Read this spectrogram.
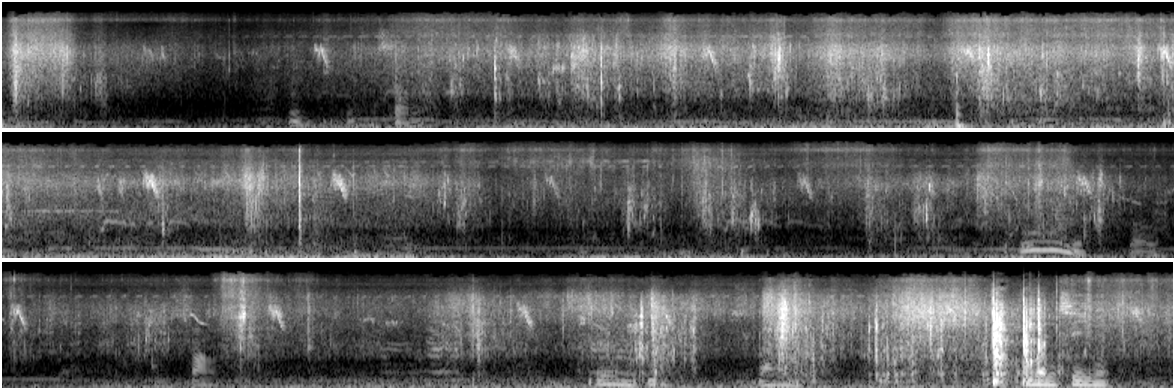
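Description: Dry straw rustles and crackles as a man pulls stalks from it.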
